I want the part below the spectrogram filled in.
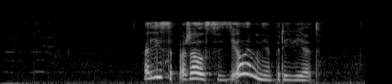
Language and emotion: Russian, positive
